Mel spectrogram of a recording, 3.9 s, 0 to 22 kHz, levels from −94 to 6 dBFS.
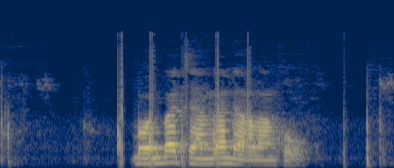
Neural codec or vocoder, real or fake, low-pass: none; real; 9.9 kHz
